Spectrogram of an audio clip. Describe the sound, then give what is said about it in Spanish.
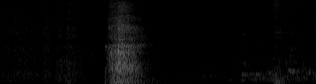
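A preacher breathing deeply in the middle of a sermon, with one loud, long exhaled breath followed by quieter breaths and a few soft breathy sounds, no words. “yo respiro para poder continuar”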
